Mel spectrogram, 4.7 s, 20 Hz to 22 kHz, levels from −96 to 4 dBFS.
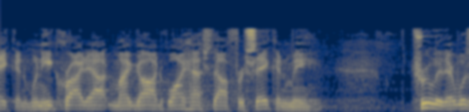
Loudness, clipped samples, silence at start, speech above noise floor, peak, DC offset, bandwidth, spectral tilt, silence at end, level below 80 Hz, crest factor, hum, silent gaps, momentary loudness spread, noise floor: -27 LUFS; under 0.1%; 0 s; 28 dB; -6 dBFS; under 0.1%; 8 kHz; -2.5 dB/octave; 0 s; -72 dBFS; 24 dB; none; none; 12 LU; -56 dBFS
